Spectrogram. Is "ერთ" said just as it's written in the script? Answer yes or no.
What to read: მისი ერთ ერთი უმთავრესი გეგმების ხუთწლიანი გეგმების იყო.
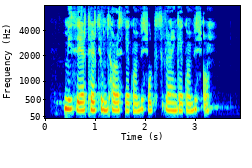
yes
